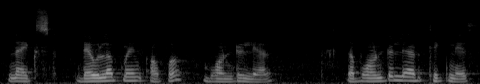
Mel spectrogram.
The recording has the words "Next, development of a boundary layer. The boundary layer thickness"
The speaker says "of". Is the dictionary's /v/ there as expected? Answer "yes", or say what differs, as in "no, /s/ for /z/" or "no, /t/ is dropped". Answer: no, /p/ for /v/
